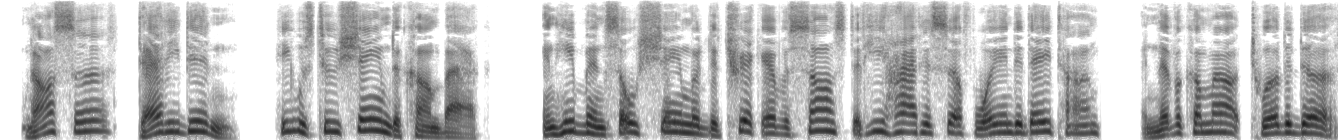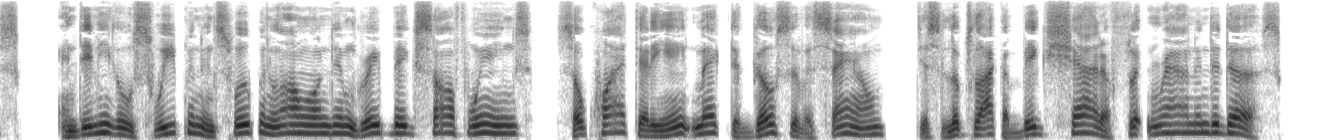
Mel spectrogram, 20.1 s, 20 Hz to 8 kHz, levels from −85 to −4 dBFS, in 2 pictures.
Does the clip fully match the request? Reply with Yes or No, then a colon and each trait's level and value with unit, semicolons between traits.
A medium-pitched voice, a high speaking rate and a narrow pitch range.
No: medium, 175 Hz; fast, 220 wpm; average, 4.0 semitones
